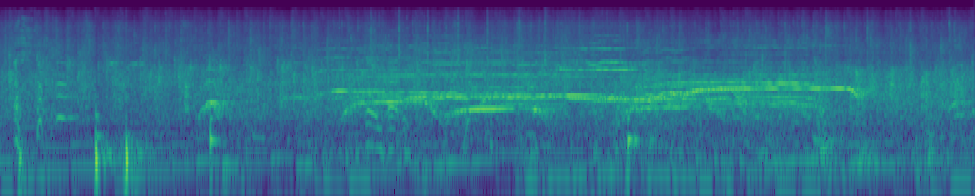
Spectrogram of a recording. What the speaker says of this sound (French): Continuez à les applaudir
